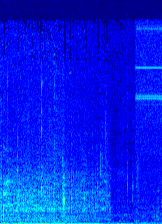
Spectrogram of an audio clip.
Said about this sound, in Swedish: Ska vi släppa förbi lastbilen först.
